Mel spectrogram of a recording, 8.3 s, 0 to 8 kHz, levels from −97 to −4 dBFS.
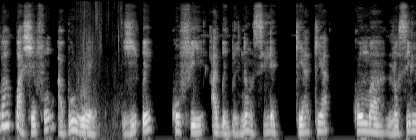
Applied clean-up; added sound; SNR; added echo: neural separator model SepFormer DNS4.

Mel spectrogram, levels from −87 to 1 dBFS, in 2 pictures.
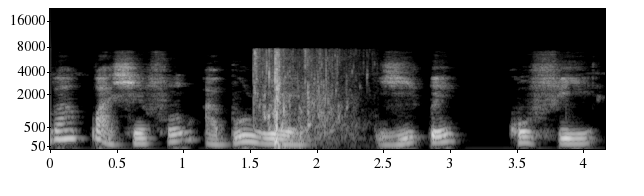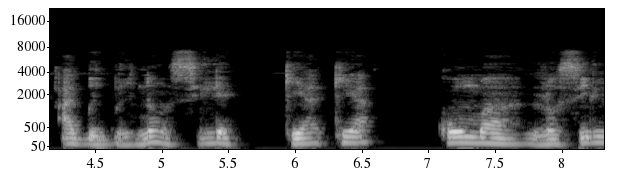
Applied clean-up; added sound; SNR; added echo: none; Water / Splash, splatter; 3 dB; reverberation time 0.1 s.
